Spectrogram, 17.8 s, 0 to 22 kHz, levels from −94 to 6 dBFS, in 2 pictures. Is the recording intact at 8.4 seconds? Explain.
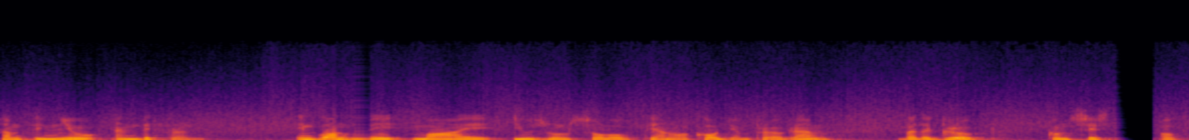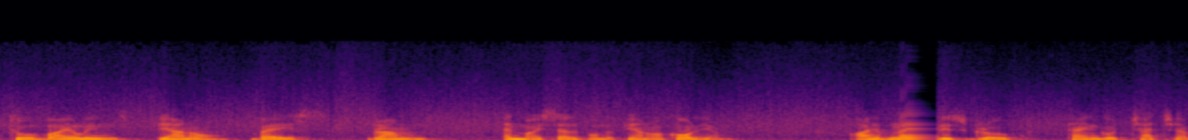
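No. From 8.36 to 8.65 s the sound breaks off in what is likely a long network dropout: audio stopped arriving, so the receiver stretched the last sound into a fading buzz, then held near-silence for about 0.19 s before playback resumed, with roughly 0.28 s never played.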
